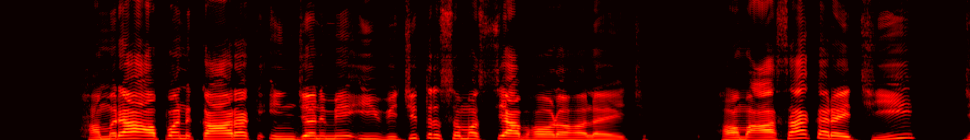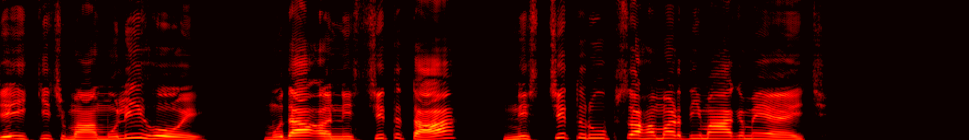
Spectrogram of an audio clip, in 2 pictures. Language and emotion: Maithili, fearful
